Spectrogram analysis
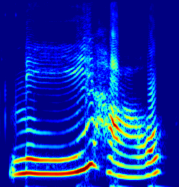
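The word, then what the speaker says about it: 你好: A fun way to remember ni hao could be ni, like on your leg, plus how, like how are you doing?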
